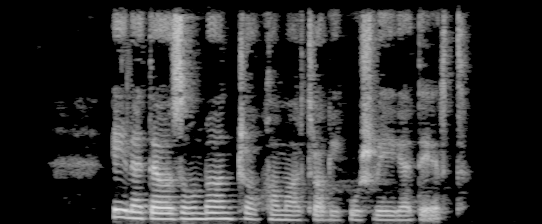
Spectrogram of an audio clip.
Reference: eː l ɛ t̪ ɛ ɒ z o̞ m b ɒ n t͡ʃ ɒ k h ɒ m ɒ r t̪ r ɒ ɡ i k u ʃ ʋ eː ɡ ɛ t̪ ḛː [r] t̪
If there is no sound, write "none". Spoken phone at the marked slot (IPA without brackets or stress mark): r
